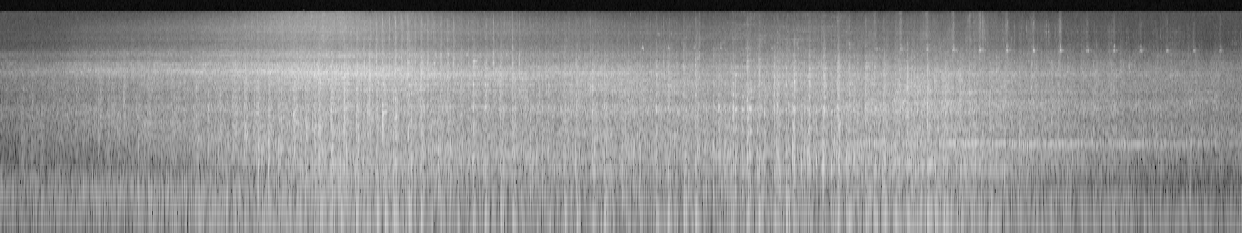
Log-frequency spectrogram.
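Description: Steam locomotive hauling a train of coaches passing by, its exhaust beats and wheels clattering over the rail joints. It grows louder as it approaches and fades as it draws away, with a steady tone joining in during the second half.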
